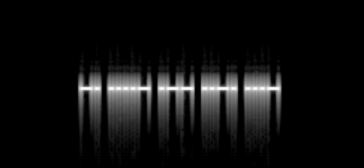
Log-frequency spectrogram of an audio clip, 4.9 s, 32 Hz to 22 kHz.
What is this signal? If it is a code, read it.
Morse code, heard as a keyed tone, about 25 wpm, 700 Hz. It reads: N4WFV
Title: USA Call Signs - 4x Character Spacing - 25wpm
